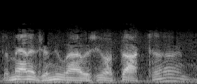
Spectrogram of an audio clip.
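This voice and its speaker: A sober family physician, played by a man in an old radio drama. His low voice is measured, firm and grave. The recording is muffled, with some hum. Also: lightly acted. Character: grave, steady male family doctor, firm. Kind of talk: 1940s radio drama acting.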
